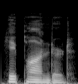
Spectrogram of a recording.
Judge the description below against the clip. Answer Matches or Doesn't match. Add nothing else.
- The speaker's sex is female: Doesn't match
